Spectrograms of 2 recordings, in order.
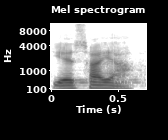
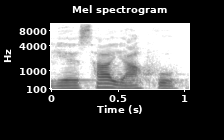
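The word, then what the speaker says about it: ישעיה: 뭐 저만 그렇게 늘립니까 예수라는 느낌으로 발음이 들립니다 여러분 예수야 이사야를 얘사야라고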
